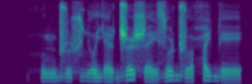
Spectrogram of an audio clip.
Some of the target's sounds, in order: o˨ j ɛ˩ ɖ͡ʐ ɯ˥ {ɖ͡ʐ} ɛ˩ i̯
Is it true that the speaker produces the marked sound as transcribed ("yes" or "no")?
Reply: no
